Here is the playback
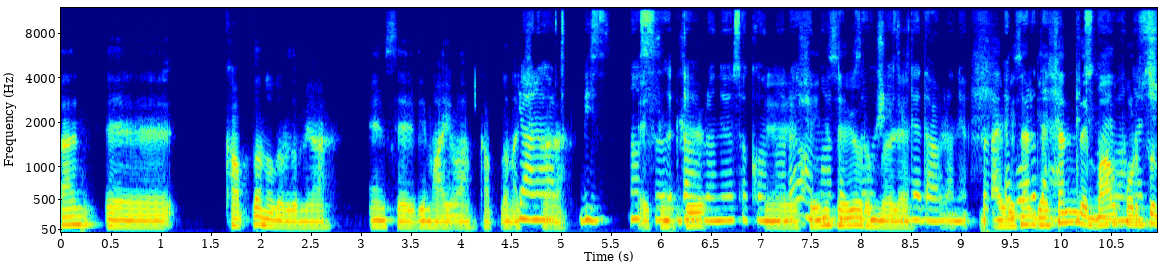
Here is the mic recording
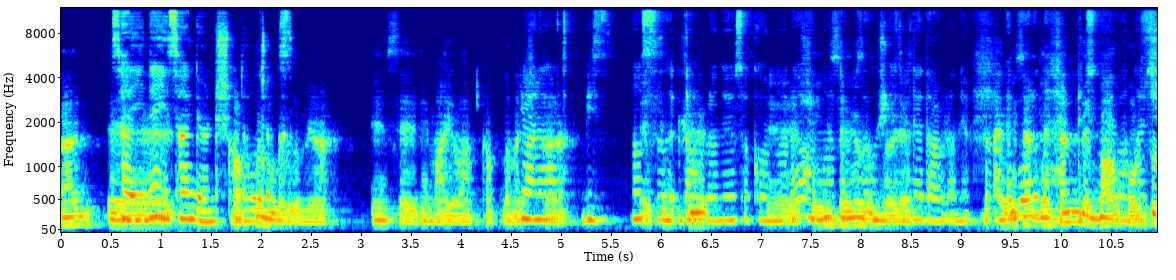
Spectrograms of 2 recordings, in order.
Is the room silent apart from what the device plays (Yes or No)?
No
